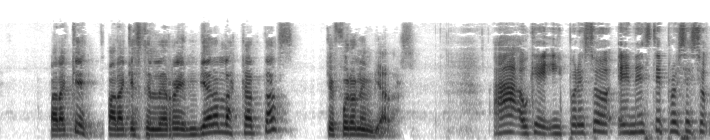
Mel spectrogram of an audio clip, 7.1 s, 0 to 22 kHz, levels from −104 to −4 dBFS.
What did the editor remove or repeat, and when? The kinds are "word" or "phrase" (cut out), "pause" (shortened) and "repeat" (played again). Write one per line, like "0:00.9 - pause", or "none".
0:01.0 - pause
